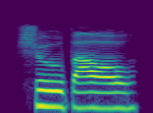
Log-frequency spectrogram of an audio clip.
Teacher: School bag, or shu bao, is made of two distinct terms, shu, meaning book or letter, and bao, meaning to hold, wrap, or include. Shu bao uses high-level tones on both U and A and is pronounced as shu bao.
